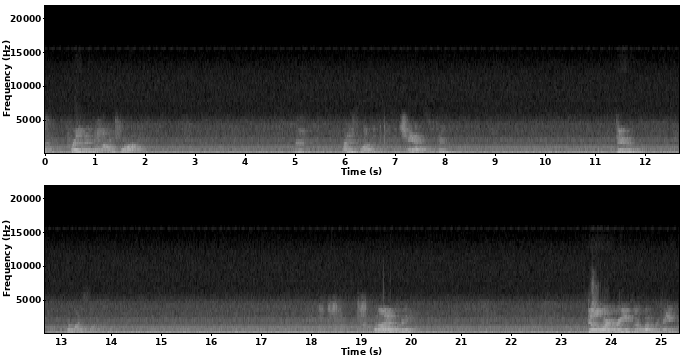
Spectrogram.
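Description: Young men speak in bursts on a stage, heard from a distance in an echoing hall.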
